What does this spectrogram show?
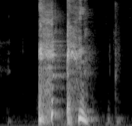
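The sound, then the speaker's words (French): Two forceful coughs in quick succession, followed by a faint little throat sound, with no talking. “Et du coup, alors, je vais tousser, excusez-moi, deux petites secondes.”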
